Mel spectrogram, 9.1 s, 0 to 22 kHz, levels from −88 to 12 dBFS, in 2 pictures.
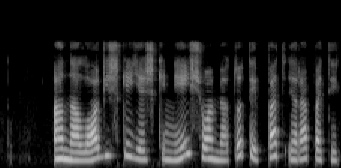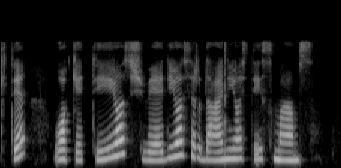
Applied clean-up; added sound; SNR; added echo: none; none; none; none.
